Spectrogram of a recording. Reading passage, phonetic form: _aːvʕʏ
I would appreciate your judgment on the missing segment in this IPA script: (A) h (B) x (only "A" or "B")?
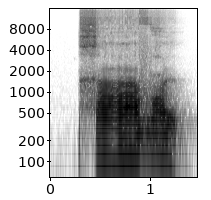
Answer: B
